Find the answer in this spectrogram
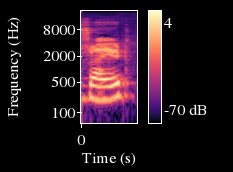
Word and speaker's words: Freud: इसकी spelling FREUD है। आप इसे याद रखने के लिए इसे फ्रूड बोल सकते हैं, लेकिन इनका नाम सिगमंड फ्राइड था। करेक्ट प्रोनाउंसिएशन है सिगमंड फ्राइड।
